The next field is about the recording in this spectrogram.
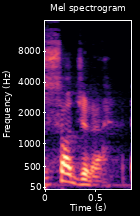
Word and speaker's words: sojourner: Just by the way, friends, if you don't know how to say a word in English, put the emphasis on the first syllable. It's a sojourner.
